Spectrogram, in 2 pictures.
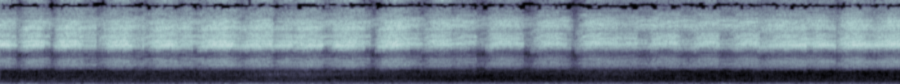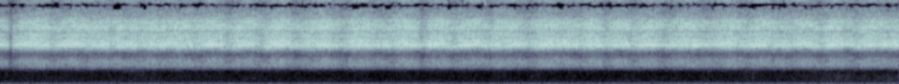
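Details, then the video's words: Cicadas in chorus among olive groves on Crete, Greece: a dense, continuous high-pitched buzzing drone of many insects, steady and loud throughout with slight pulsing surges, no other clear sounds. "Cicadas Orchestra in Olive Groves"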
